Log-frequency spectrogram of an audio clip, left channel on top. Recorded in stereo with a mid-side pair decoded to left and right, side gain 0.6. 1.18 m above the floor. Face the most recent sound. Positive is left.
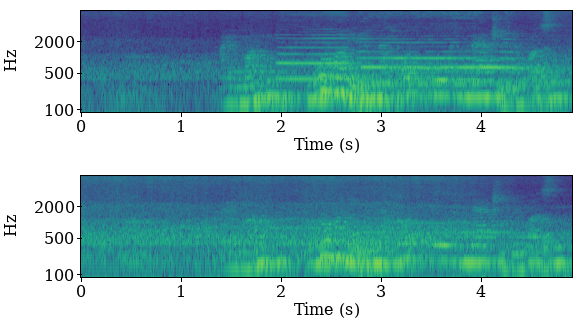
turn(degrees=50)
